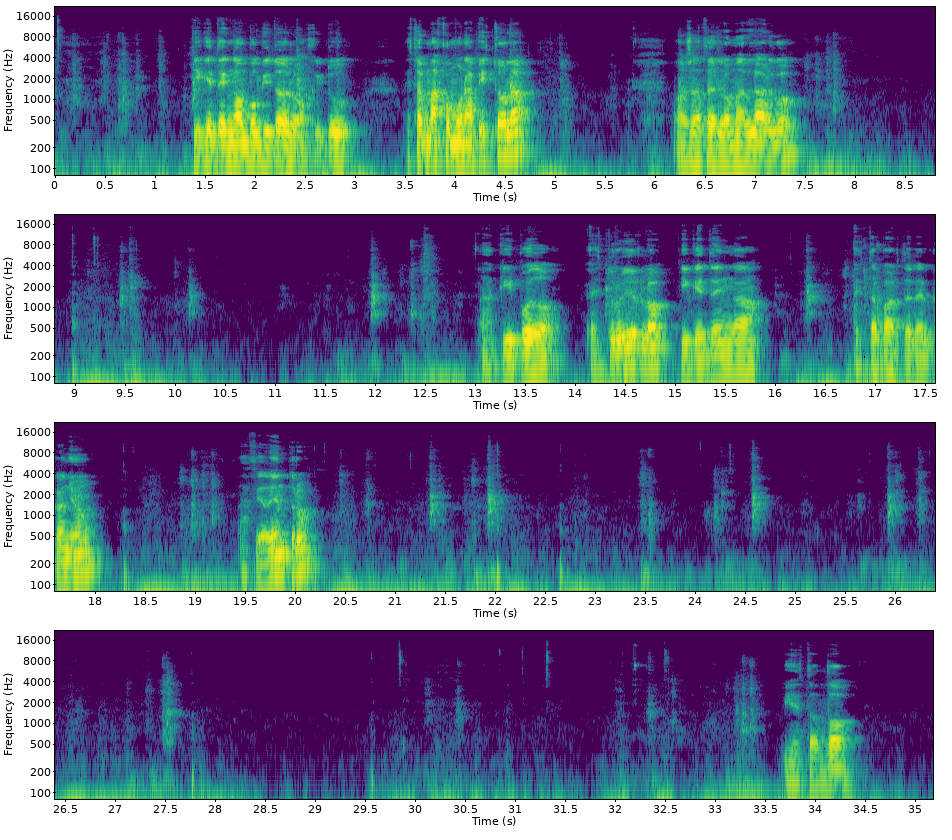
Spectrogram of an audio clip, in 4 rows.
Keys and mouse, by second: 0.1-9.1 shift+middle drag, 0.5 alt+q, 1.6 alt+q, 7.6 g, 9.1 click, 9.2-12.3 shift+middle drag, 12.3 e, 14.3 click, 14.6-18.4 ctrl+middle drag, 16.8 e, 18.4 click, 18.9 e, 20.4 click, 20.6-23.5 shift+middle drag, 21.8 ctrl+r, 22.8 click, 23.5 3, 24.1 alt+right click, 24.4-29.7 ctrl+middle drag, 27.3 alt+e, 29.7 click, 29.9-31.1 middle drag, 31.1 right click, 31.3 middle click, 32.2 shift+right click, 32.5-35.1 middle drag, 33.1 e.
